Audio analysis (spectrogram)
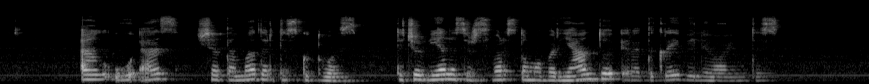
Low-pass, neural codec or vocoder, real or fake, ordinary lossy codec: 9.9 kHz; none; real; Opus, 64 kbps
